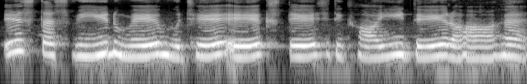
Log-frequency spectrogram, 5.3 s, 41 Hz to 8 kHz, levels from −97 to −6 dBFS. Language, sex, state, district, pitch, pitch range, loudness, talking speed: Hindi, female, Madhya Pradesh, Katni, 235 Hz, 225-255 Hz, -14 LUFS, 115 wpm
